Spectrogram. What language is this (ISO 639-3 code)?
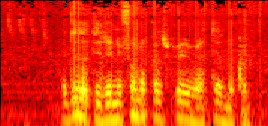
kin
